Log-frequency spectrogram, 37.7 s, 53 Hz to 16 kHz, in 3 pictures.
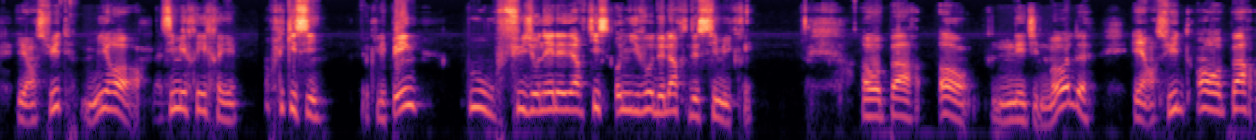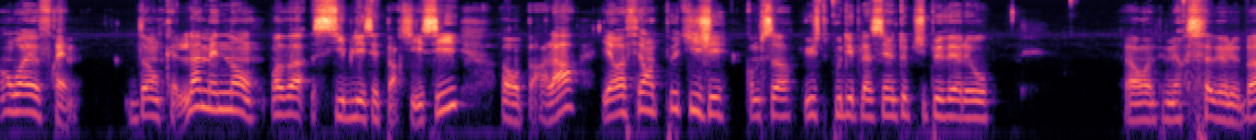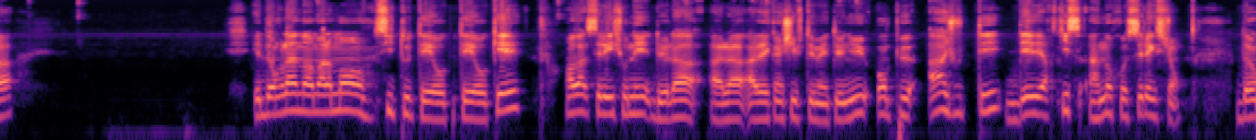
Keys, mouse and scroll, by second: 3.8 click, 5.8-6.4 ctrl+scroll down 2, 6.4-9.5 scroll up 3, 9.5 Tab, 9.9-10.5 scroll down 3, 10.5-11.7 ctrl+scroll up 1, 11.7-12.3 shift+scroll down 2, 12.3-13.0 scroll up 3, 13.0 z, 14.0-14.7 shift+scroll down 3, 14.7-16.1 scroll up 2, 16.1 z, 16.9 right click, 17.6 z, 19.3 g, 22.4 z, 24.0-26.2 drag, 26.2 right click, 27.0 z, 27.7 z, 29.0 right click, 30.9 right click, 32.2 shift+right click, 33.0 shift+right click, 33.9 shift+right click.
